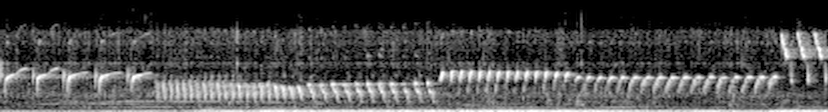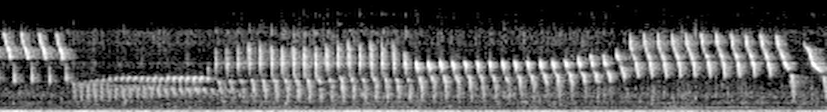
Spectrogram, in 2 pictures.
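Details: Master song of a Spanish Timbrado canary originally from Spain, used to tutor other canaries: long rolling trills in successive tours, some low and metallic, others high and clear, changing pitch every few seconds over a steady low hum.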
